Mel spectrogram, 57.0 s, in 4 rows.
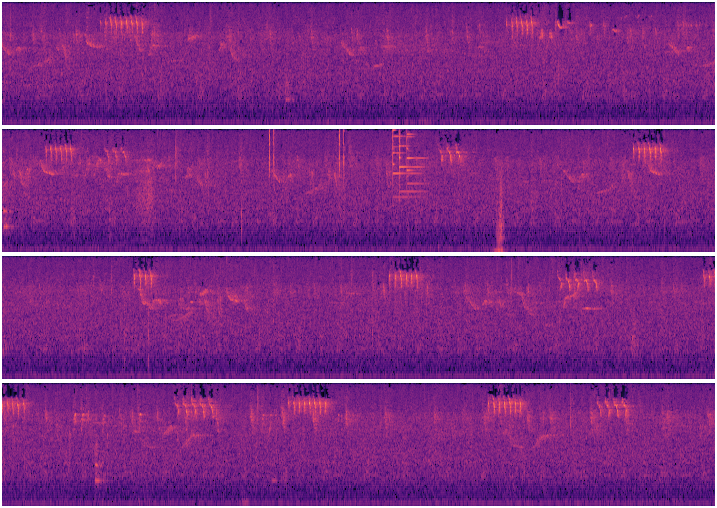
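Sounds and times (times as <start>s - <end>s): sharp knock: 24.1s - 24.4s.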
